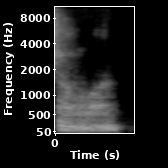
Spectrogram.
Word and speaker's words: Shyamalan: m night shyamalan um i'm not shyamalin or shyamalan one of those um sorry if i mispronounced that i think it's shyamalan um but he uh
